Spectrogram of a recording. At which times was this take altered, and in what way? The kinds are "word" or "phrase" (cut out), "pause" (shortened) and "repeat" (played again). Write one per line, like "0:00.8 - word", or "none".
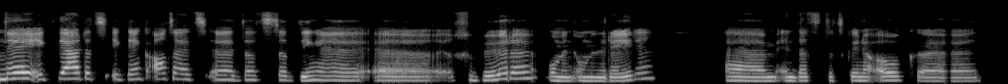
none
